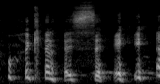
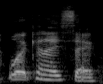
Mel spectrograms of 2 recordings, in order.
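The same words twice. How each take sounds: First: Laughing, slow and high; laughing helplessly at real life. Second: Said in the usual way. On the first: Real, not acted. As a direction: giggle through it, helpless. Laughing after child interruption.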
